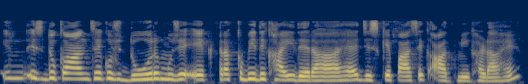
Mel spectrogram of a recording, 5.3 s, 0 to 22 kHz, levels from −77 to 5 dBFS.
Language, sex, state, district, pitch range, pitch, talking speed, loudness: Hindi, female, Punjab, Pathankot, 195-260 Hz, 225 Hz, 215 wpm, -14 LUFS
